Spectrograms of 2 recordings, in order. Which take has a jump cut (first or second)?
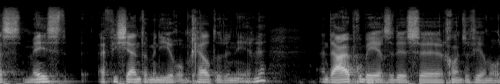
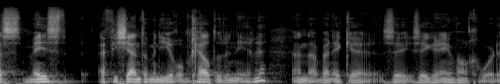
second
